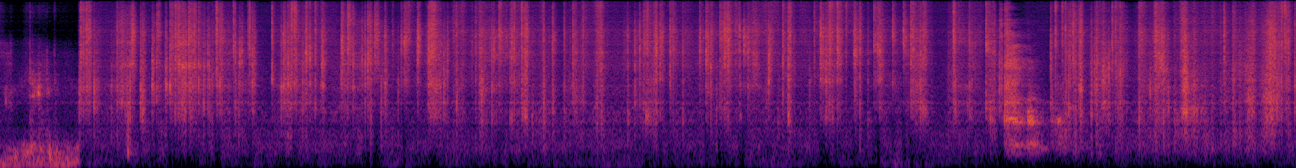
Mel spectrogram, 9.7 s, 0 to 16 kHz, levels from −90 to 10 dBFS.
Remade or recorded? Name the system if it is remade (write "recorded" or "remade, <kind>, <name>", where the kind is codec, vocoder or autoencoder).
remade, autoencoder, DAC-VAE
